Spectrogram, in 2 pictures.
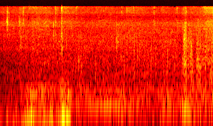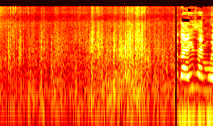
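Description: Street traffic and wind on the microphone: a steady low rumble, louder for a moment about a second in, with a wider rushing noise that swells through the second half.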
